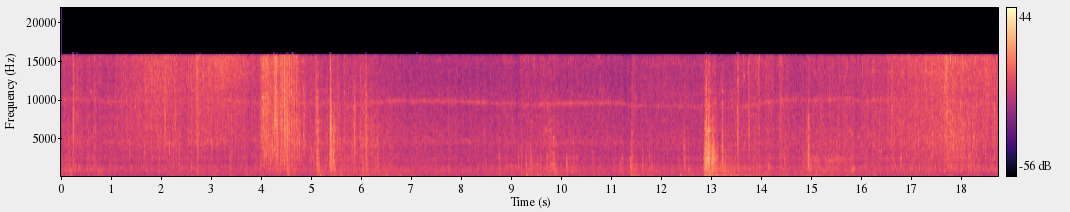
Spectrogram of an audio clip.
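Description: An excavator engine rumbles steadily.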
